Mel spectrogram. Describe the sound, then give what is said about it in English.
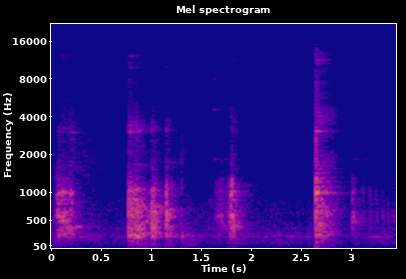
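Ingredients being poured into a glass, heard as a series of sharp clinks and knocks of glassware and containers with short ringing tails, spaced irregularly, with no talking. “I'm going to pour all these ingredients into the glass.”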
